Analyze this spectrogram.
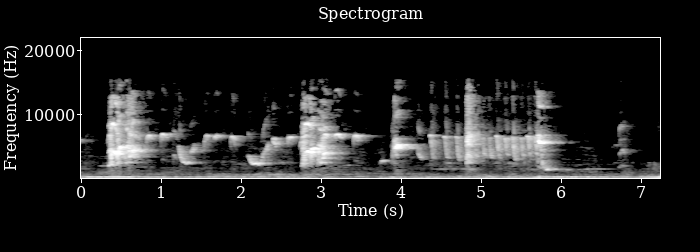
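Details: White-rumped shama, kept in captivity since it was a chick and now a young pastol bird, delivers melodious phrases of sharp high notes, fluty whistles and quick trills in lively succession against a faint low background hum.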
